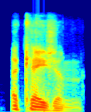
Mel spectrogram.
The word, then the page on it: occasion: British English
